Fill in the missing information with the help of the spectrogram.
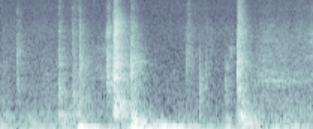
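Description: A cat, Mysko, scratches at a studio door in several short, rasping bursts with a few muffled knocks, fairly quiet, with no voices.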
